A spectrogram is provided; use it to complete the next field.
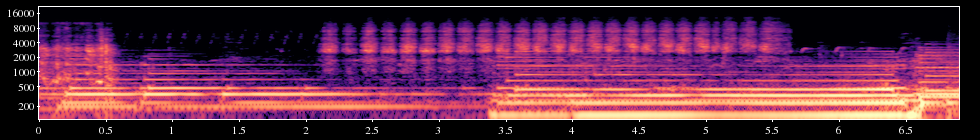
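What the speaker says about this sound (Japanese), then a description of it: "紙やすりで形を整えていきます。" Sandpaper shapes a mother-of-pearl-style inlay for a fifty-year-old Japanese vintage guitar, with steady rhythmic rubbing strokes over sustained background music.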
